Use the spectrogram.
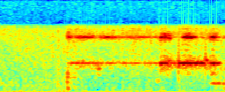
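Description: A bell rings with a steady, sustained tone that starts about half a second in and holds to the end, growing slightly louder near the close. No one speaks.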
